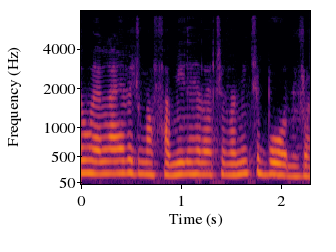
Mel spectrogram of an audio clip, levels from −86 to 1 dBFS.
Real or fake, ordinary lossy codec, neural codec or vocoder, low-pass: fake; none; codec, 44.1 kHz, 2.6 kbps, SNAC; 7.2 kHz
